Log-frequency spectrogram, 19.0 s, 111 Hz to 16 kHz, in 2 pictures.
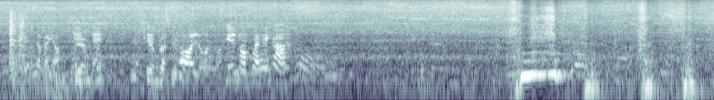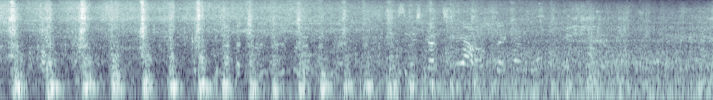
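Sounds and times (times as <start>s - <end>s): steam locomotive hissing: 0.0s - 19.0s
locomotive chuffing: 0.4s - 19.0s
steam whistle: 6.8s - 7.8s.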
